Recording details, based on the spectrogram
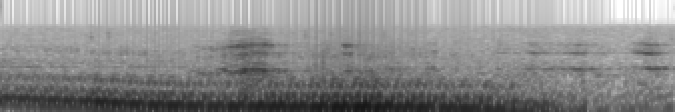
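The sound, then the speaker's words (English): A car pulled up alongside a phone booth idles with its engine left running, a steady, low rumbling hum that drifts slightly lower in pitch, holding an even loudness before easing off at the end. “You better just leave the engine running, Grace.”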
